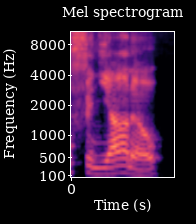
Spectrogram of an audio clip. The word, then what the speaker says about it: Fignano: Joe Fignano, which we found out is the correct way to pronounce his last name.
